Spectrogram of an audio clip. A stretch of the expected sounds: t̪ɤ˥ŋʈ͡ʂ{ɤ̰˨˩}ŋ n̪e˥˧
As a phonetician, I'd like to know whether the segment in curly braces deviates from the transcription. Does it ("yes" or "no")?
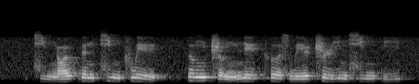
no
